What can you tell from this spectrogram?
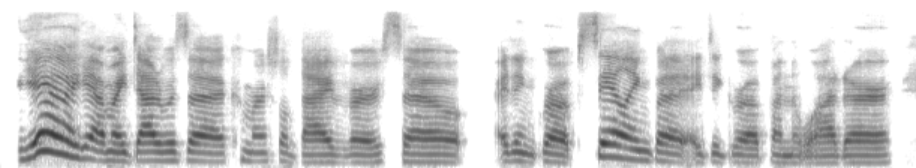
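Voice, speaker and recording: At a moderate pace and with hardly any pauses, a woman with a fairly low pitch and ordinary pitch variation uses an ordinary speaking voice, recorded dry and close with no echo against a quiet background. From US Northeast, Rhode Island. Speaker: sailing channel co-host, photographer. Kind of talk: casual interview chat.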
